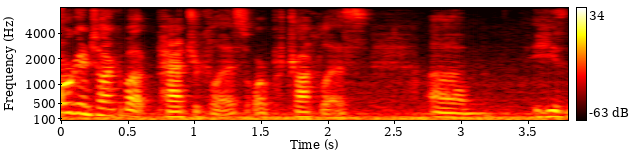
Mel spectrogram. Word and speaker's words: Patroclus: You know, there was no kind of two different letters for c and k in ancient Greek, so it can be kind of tricky, but Patroclus is sort of the the accepted sort of pronunciation of his name.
